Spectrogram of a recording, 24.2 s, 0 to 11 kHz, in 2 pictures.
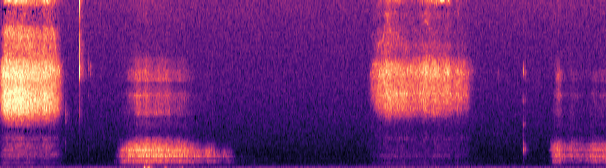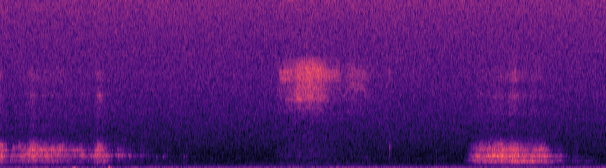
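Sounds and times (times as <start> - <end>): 
slow deep breaths during a guided relaxation: 0.0 - 1.4, 2.3 - 4.8, 7.4 - 9.6, 11.0 - 16.1, 17.6 - 19.7, 21.4 - 24.2.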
